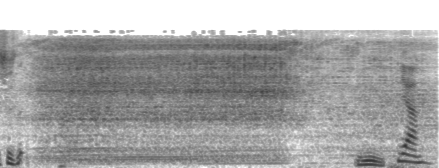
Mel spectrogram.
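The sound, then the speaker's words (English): A harsh, rasping roar from a car's damaged exhaust system, recorded while driving to Oakland with all windows down and the sunroof open, blares steadily for about three seconds, gritty and buzzing, then cuts off as voices speak briefly afterward. “Would you like some actual documented noises that my car was making?”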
